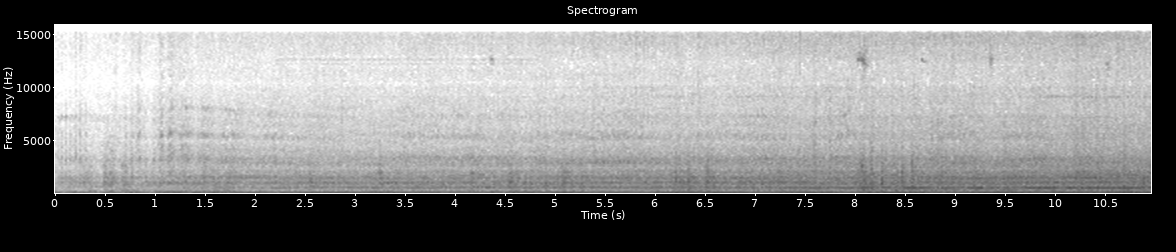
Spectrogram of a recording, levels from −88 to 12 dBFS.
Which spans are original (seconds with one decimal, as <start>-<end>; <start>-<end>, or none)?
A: 0.0-2.2; 4.8-11.0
